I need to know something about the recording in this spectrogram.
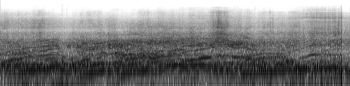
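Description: A drifting car's engine roars and revs in the distance.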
